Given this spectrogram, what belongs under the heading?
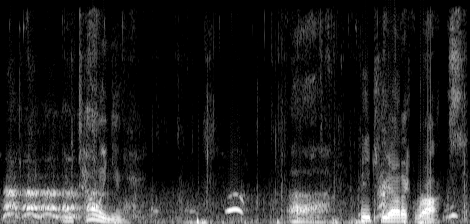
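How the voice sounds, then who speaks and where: A man in his forties livestreams from his phone as he walks outdoors down a street, his fairly high voice making huge pitch swings. He rambles haltingly, reads viewer comments out loud, and stops to speak with the people accompanying him, all over street noise picked up by the phone.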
